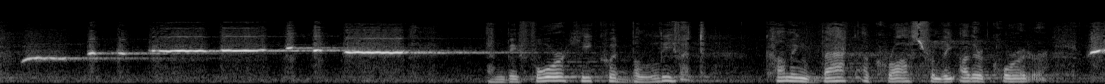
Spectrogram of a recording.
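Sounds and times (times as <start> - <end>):
prisoner in a cell whistling a slow tune: 0.2 - 5.1, 10.9 - 11.0
speech: 5.0 - 10.6.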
